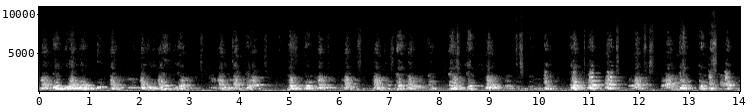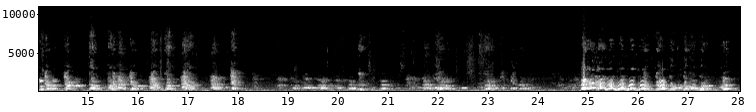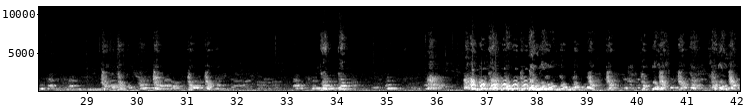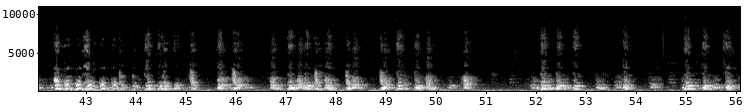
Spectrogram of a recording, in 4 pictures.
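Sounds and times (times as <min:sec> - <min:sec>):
dogs barking and yipping: 0:00.0 - 0:56.0.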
